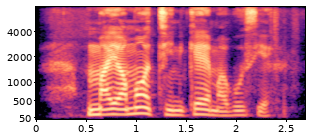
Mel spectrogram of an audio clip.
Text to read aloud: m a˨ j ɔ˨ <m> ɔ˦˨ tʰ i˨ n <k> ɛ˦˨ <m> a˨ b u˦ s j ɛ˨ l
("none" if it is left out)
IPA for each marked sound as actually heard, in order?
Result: m, k, m

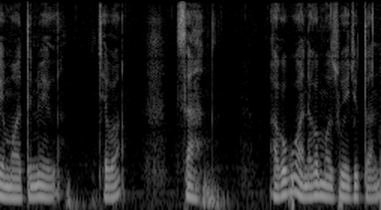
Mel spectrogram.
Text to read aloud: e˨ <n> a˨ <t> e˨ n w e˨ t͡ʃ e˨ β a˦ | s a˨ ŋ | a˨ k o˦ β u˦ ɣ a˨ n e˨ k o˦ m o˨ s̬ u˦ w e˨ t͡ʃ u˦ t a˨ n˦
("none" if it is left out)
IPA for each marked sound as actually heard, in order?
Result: m, t

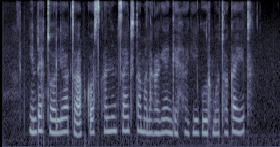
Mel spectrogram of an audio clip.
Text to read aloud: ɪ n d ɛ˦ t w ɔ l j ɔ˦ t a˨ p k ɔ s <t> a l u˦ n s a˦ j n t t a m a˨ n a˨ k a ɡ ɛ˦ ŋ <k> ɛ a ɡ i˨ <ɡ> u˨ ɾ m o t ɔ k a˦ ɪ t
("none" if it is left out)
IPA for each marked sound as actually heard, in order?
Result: k, ɡ, ɡ

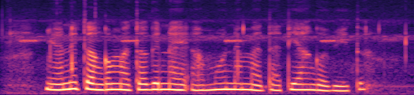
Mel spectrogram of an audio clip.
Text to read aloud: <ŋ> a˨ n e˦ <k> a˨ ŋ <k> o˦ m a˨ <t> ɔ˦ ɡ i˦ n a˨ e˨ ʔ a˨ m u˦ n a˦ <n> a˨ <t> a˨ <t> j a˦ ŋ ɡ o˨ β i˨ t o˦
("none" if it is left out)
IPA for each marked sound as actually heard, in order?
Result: ɲ, t, ɡ, t, m, t, t

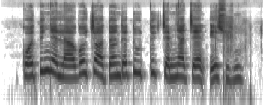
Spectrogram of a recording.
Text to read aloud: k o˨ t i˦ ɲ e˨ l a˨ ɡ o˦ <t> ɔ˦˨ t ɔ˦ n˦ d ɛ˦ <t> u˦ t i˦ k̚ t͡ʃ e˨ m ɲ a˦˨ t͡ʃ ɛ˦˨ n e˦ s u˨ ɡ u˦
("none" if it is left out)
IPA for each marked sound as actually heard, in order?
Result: t͡ʃ, t

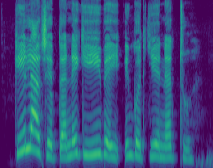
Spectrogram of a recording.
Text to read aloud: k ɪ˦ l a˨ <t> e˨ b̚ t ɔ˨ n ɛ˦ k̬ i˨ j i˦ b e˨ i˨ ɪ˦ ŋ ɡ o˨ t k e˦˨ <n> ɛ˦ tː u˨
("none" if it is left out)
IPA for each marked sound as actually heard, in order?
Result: t͡ʃ, n

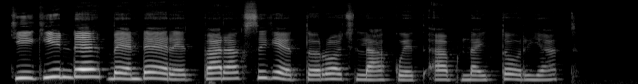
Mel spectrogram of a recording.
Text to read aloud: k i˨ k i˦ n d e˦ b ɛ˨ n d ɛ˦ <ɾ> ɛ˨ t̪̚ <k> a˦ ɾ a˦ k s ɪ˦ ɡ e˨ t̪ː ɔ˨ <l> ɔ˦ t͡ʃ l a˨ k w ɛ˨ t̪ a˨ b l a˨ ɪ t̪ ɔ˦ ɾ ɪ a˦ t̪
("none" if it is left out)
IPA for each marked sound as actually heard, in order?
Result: ɾ, p, ɾ

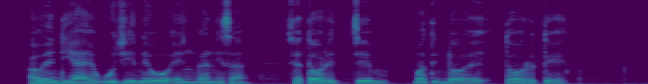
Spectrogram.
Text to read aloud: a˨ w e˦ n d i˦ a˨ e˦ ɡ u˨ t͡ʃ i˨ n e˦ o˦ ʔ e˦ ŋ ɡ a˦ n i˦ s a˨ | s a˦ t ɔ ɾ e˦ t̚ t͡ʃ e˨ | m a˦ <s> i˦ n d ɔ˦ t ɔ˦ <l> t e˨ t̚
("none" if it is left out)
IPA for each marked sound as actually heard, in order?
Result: t, ɾ

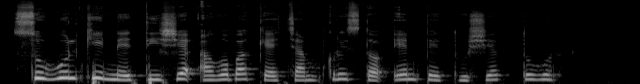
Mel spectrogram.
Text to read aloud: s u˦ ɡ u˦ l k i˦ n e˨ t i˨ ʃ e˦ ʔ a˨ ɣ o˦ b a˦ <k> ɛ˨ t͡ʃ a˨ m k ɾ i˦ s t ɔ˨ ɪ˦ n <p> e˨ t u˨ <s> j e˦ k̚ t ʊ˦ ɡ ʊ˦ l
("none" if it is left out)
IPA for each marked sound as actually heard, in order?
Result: k, p, ʃ

